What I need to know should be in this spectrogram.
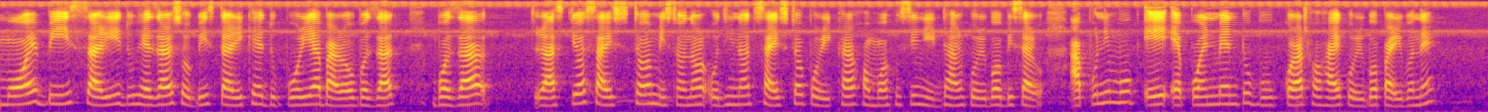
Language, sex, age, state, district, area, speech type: Assamese, female, 18-30, Assam, Golaghat, rural, read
